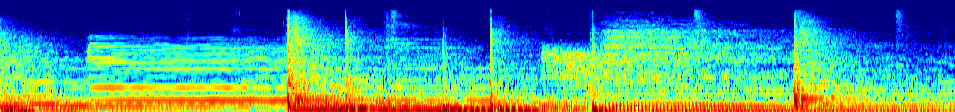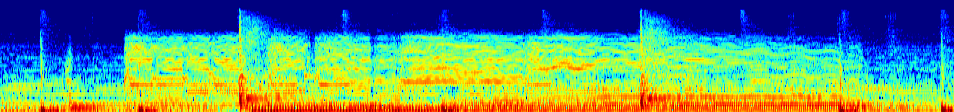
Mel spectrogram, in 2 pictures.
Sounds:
Music

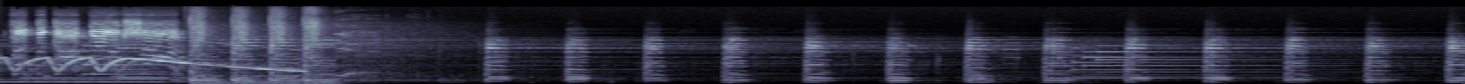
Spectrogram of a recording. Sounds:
Background music, Music, Independent music

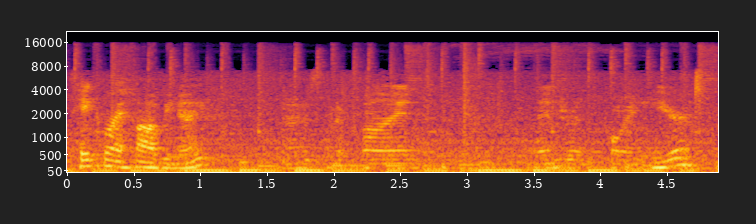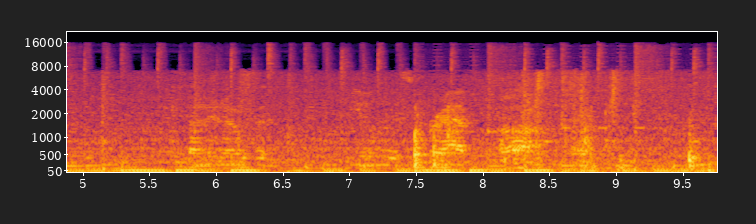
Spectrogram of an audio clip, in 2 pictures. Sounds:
Speech, Music

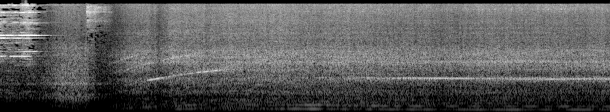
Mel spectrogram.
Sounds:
metro, train wagon, Train, Rail transport

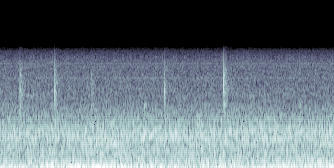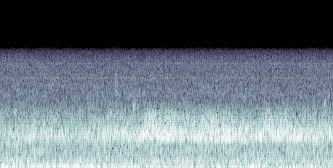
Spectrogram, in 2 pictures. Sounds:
Wind noise (microphone)

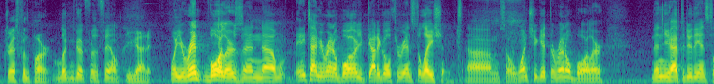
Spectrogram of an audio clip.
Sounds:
Speech

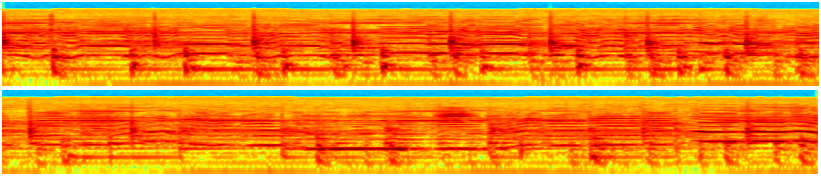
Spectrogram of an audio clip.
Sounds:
Carnatic music, Classical music, Music, Sitar, Musical instrument, Bowed string instrument

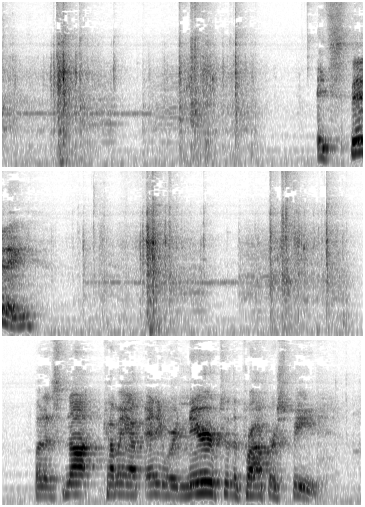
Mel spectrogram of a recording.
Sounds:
Typewriter, inside a small room, Speech

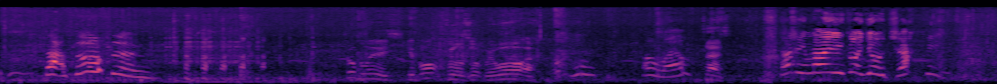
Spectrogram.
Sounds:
Speech

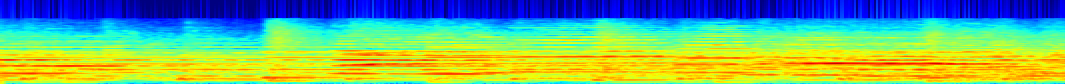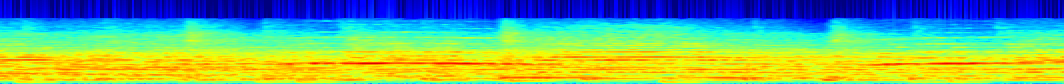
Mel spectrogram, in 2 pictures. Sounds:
Trombone, Brass instrument

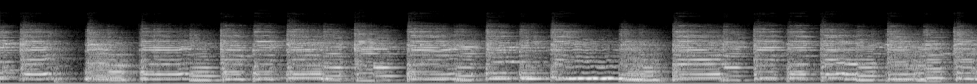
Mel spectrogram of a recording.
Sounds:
Musical instrument, Music, Guitar

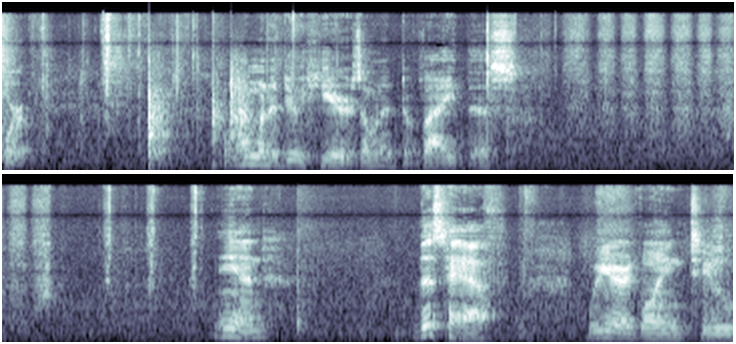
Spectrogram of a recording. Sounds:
inside a small room, Speech

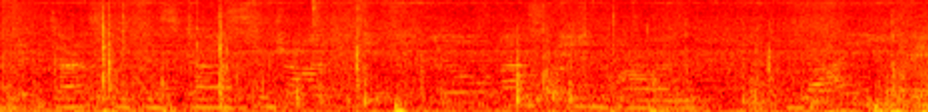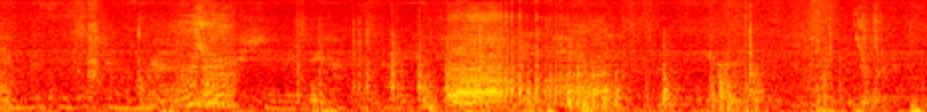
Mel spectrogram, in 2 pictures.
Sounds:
Speech

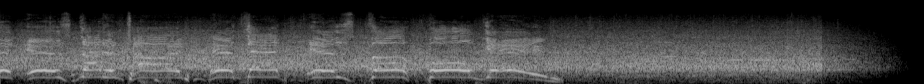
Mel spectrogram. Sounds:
Speech

